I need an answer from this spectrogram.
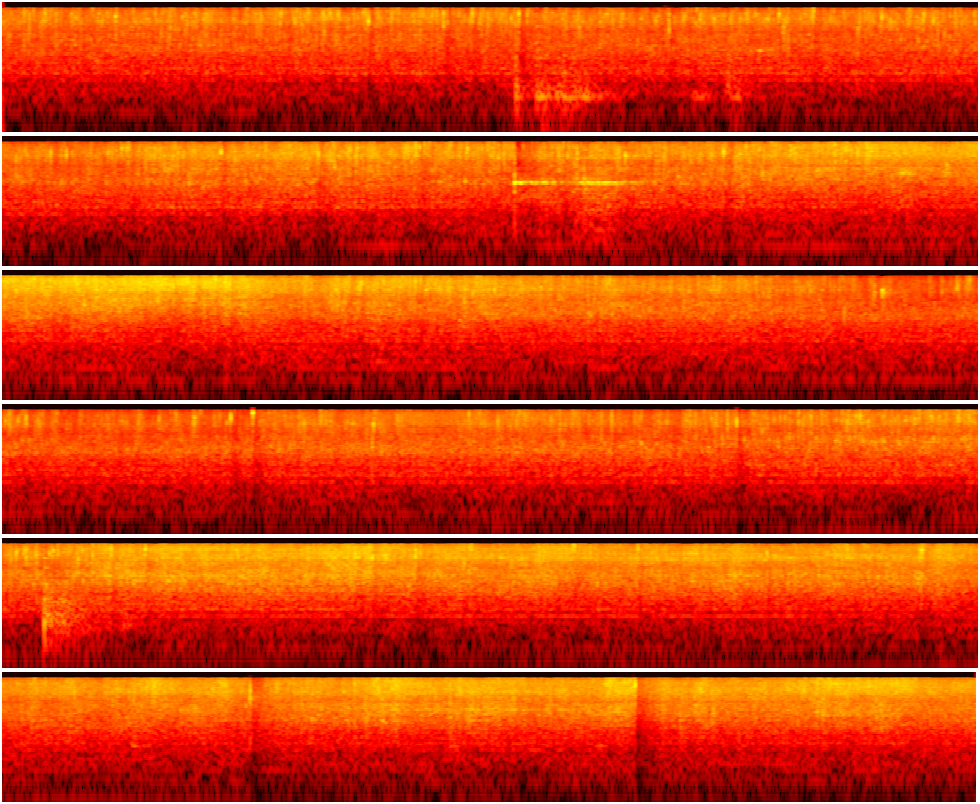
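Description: Beef strips in oyster and soy sauce sizzling in a hot wok as they are stir-fried with a spatula, a steady hiss with a few short knocks of the spatula against the pan. Chinese broccoli is tossed in near the end.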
